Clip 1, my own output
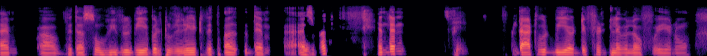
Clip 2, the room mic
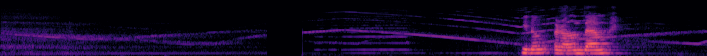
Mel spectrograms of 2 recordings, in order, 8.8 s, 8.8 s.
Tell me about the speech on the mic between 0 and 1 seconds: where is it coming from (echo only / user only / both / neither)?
neither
